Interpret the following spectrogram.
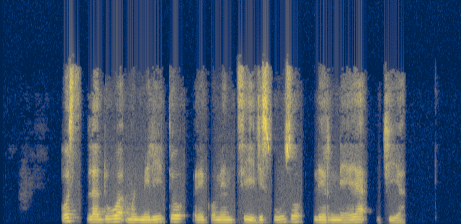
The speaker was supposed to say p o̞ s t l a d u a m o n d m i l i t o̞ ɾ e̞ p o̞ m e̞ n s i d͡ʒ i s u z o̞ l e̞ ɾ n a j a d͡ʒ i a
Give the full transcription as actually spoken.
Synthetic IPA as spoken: p o̞ s t l a d u a m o n d m i l i t o̞ ɾ e̞ k o̞ m e̞ n t͡s i d͡ʒ i s u z o̞ l e̞ ɾ n e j a d͡ʒ i a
